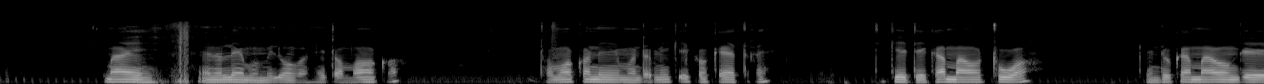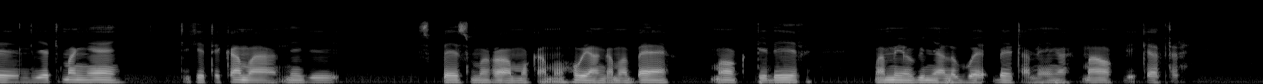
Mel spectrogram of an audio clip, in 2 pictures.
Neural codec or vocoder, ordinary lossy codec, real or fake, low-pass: none; none; real; none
